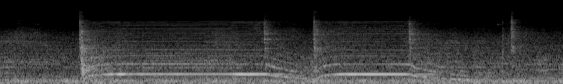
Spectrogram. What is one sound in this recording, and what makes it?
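A forklift horn beeps twice.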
